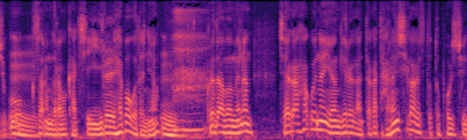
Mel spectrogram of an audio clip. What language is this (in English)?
Korean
